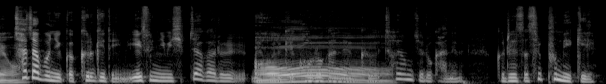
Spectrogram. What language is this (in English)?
Korean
